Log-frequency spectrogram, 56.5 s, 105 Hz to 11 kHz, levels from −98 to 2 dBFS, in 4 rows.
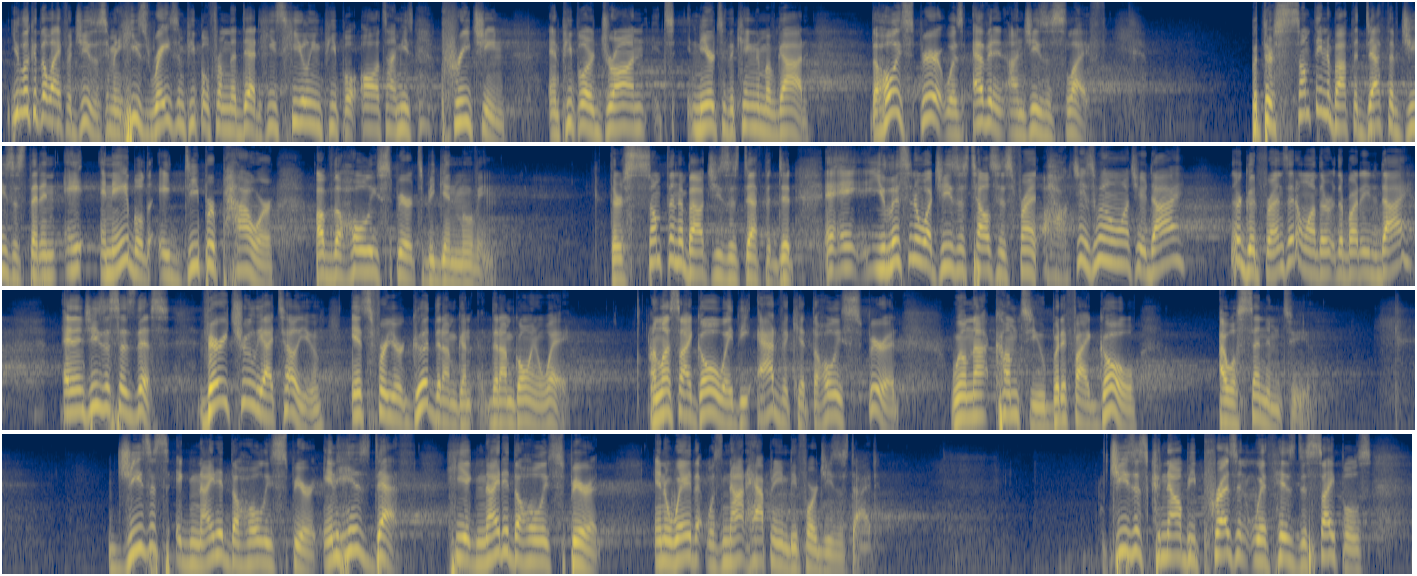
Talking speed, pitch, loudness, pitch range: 180 wpm, 175 Hz, -25 LUFS, 150-195 Hz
